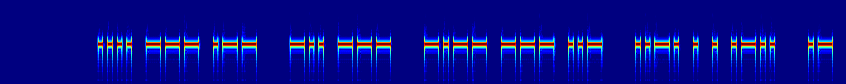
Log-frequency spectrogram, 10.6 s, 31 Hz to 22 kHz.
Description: Morse code, heard as a keyed tone, about 20 wpm, 700 Hz. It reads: HOW DO YOU FEEL A
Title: Build A Phrase - 5-Word Phrases - 20wpm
